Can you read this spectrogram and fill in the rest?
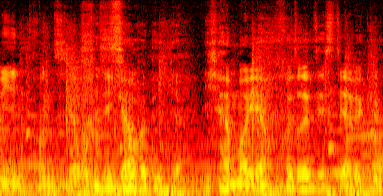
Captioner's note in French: rire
